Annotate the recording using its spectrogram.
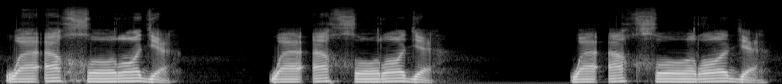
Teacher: Kesalahan yang berikutnya yang saya belum simpan di buku, yang baru saya temukan sering kali terjadi ketika bukunya sudah rampung, itu poin keempat. Ternyata huruf kho sukun juga banyak yang melafalkan memantul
